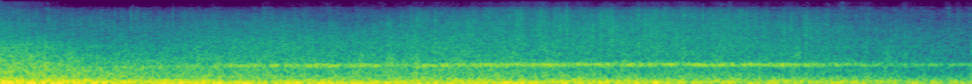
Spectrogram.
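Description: A Confringo fire spell from the Hogwarts Legacy video game bursts with a loud rumbling blast at the start, then a sustained fiery roar slowly fades with a faint whistling tone running through it.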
